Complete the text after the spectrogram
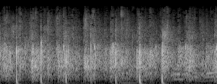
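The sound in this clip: Audience applause welcoming a speaker at the Pratt in Baltimore: steady, loud clapping from many hands with crisp individual claps standing out.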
